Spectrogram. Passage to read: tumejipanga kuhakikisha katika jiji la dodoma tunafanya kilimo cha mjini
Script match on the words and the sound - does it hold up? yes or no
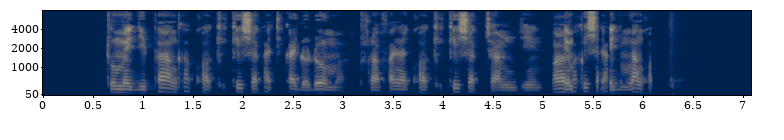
no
